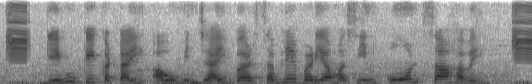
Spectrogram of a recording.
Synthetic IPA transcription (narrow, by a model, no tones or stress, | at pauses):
ɡẽːɦũkekəʈaːiʔaːumɪ̃ɲd͡ʑaːipɐɾsɐbʱlebɐɽijãmɐsiːnkoːnsaɦɐʋeː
